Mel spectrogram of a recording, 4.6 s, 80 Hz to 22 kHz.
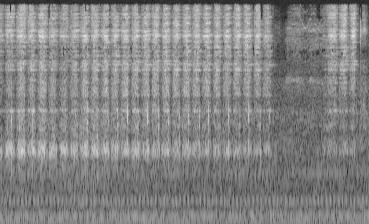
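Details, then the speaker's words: Valve lapping on a 250cc Venom X22R Max motorcycle with lapping compound and a hand tool: rhythmic gritty rubbing, about four strokes a second, turns softer and smoother as the valve seats properly. "And you can hear the sound change. As soon as you hear that sound change and it gets real smooth, then it's good."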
